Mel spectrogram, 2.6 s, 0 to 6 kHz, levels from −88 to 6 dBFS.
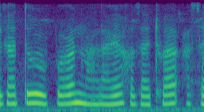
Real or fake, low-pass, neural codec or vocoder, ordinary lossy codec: real; 5.4 kHz; none; none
